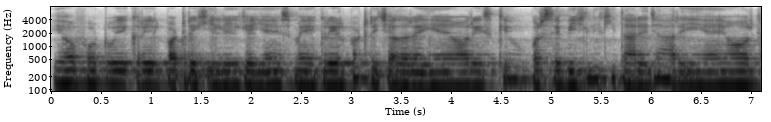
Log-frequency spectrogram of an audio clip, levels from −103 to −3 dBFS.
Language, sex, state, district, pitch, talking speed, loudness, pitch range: Hindi, male, Himachal Pradesh, Shimla, 135 Hz, 230 wpm, -15 LUFS, 130-140 Hz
